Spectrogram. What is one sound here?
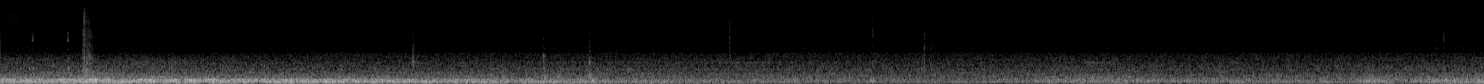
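A car engine hums steadily from inside the cabin, slowing down as the car rolls to a stop.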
